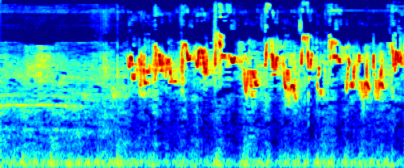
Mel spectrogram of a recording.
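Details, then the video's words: Yellow-fronted canary song: after a second of quiet, a fast, high twittering run of short warbled notes and trills, continuing without pause, over a steady low hum. "mozambik gacor dor"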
